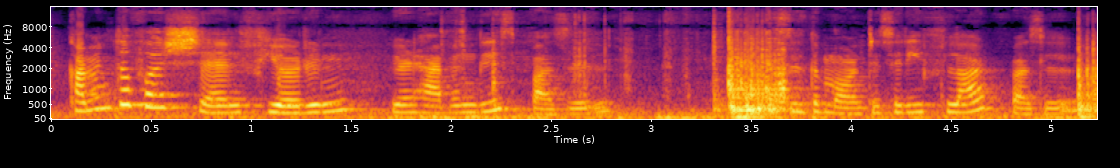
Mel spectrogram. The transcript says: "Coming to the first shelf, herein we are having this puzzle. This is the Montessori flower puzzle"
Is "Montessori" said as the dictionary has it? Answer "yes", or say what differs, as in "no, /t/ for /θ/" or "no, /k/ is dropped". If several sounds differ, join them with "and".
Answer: no, /l/ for /n/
